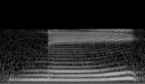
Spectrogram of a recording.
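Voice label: "nei5", Cantonese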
